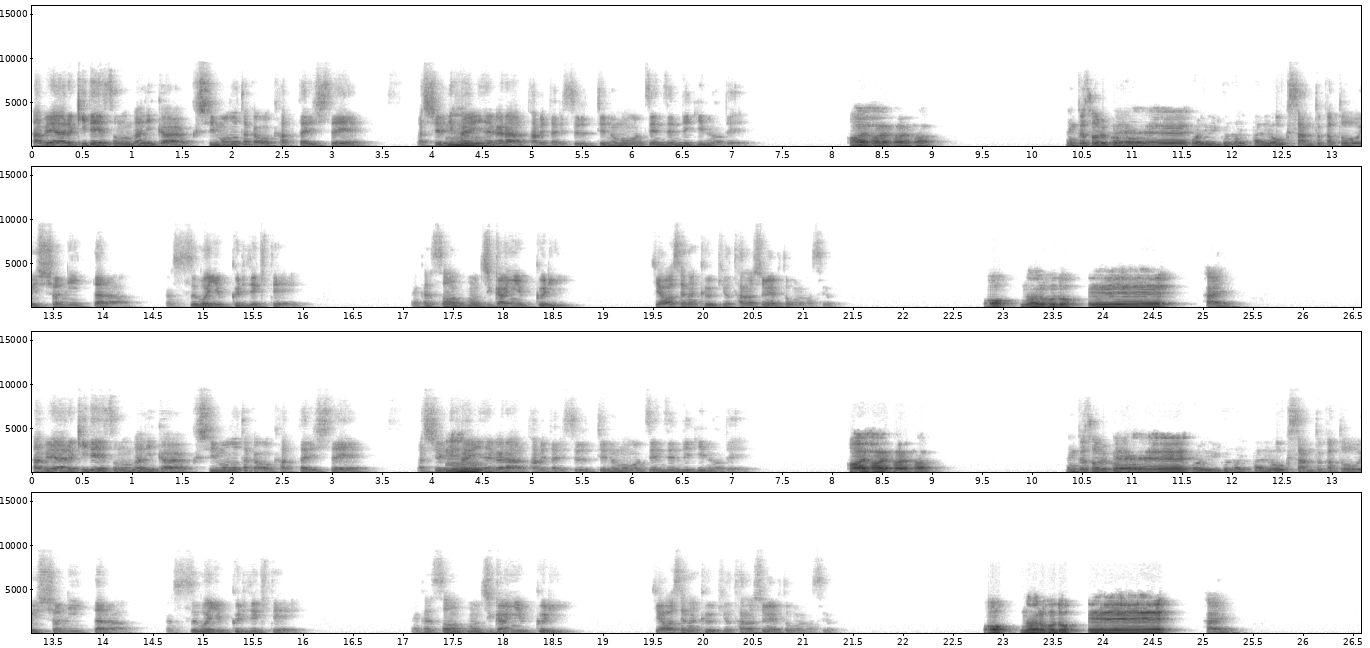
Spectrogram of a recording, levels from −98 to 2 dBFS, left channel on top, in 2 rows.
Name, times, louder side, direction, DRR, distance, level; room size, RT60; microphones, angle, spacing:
voice 1, 0.0-3.3 3.9-7.1 10.3-11.2 11.6-14.3 14.6-16.0 17.1-18.6 19.5-21.3 25.0-25.3, left 2 dB, 30° left, 0.5 m, -39 dB
voice 2, 4.1-4.6 8.2-9.0 10.8-11.6 22.8-24.7, right 3 dB, 75° right, 0.5 m, -28 dB
3.0 x 2.5 x 2.3 m
head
